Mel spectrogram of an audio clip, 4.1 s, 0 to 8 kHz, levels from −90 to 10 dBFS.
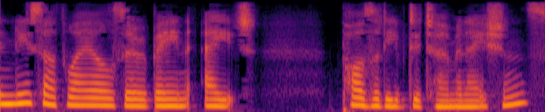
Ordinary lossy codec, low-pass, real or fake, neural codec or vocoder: MP3, 32 kbps; 7.2 kHz; fake; codec, 16 kHz, about 1 kbps, DyCAST, with the encoder's durations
